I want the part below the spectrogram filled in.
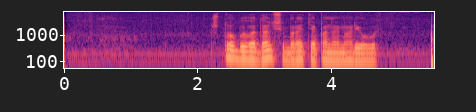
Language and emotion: Russian, neutral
